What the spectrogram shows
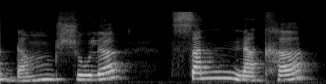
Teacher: There is a half na and then followed by a full na, so stress on that half na.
